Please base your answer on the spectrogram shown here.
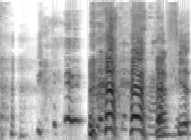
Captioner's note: both laughing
